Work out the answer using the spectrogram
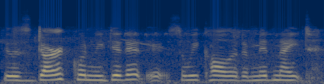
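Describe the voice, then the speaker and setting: A middle-aged woman, explaining her tree planting in a halting way with many fillers. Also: mid-range voice, flat delivery, muffled recording, a little hiss or hum. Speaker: homesteader showing her garden. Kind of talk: casual explaining to camera. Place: outdoors by a driveway.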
